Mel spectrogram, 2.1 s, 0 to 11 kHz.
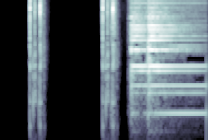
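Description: Mouse-click sound effects, two quick clicks at a time, heard twice, then a bell chime struck about 1.3 seconds in and ringing on with several steady tones: the click-and-notification-bell effect of a subscribe button animation.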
